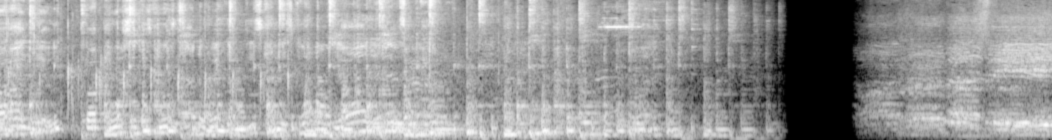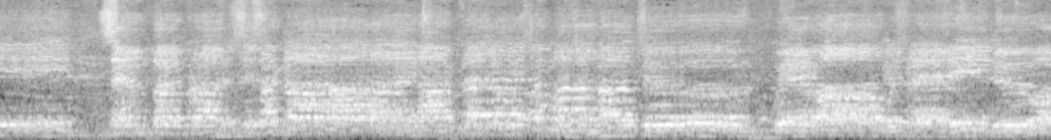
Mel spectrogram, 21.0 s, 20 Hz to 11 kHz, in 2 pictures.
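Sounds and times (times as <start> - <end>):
men's barbershop chorus singing: 8.6 - 21.0.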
